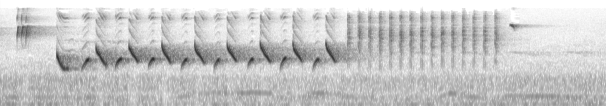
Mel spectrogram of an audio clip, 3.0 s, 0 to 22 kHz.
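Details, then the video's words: Thrush nightingale song recorded on 10 May 2021: a fast run of about a dozen loud, sharply descending whistled notes, then a dry rattling trill, ending with a thin high note. "Słowik Szary"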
